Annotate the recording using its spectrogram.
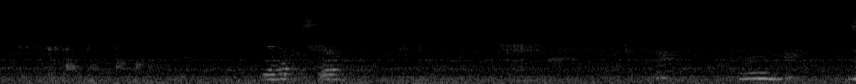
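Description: Faint steady hiss of rain and runoff water on a flooded street draining into a storm drain, with a few short murmured voice sounds.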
